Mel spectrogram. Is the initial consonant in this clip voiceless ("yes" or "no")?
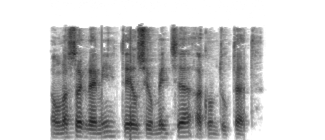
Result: no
